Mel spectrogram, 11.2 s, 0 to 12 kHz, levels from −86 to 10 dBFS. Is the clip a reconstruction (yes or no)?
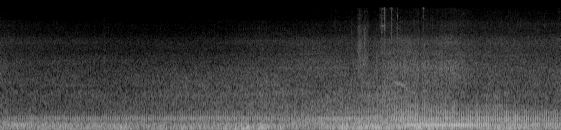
no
